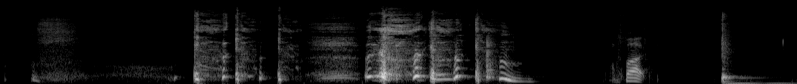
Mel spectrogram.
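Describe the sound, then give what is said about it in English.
A burst of harsh coughing fits repeats in quick succession, broken by short raspy breaths, with a few more scattered coughs trailing off after brief pauses. “I just coughed and farted at the same time.”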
